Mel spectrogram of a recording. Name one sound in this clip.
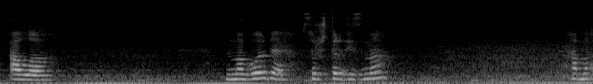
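A young woman talks on a phone nearby, speaking calmly.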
